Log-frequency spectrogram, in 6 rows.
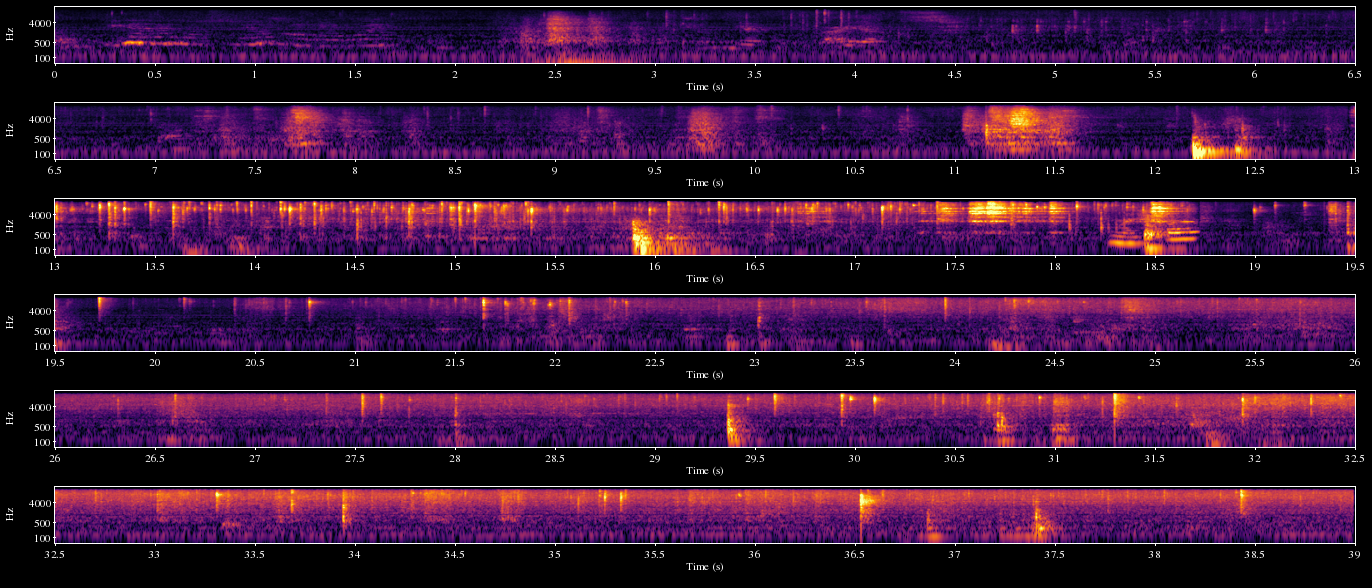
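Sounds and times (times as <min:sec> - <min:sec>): oil popping and spattering: 0:04.6 - 0:06.7, 0:13.0 - 0:18.5
fritters sizzling in hot oil: 0:12.8 - 0:39.0
spatula turning food: 0:12.9 - 0:19.5, 0:20.1 - 0:38.9.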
